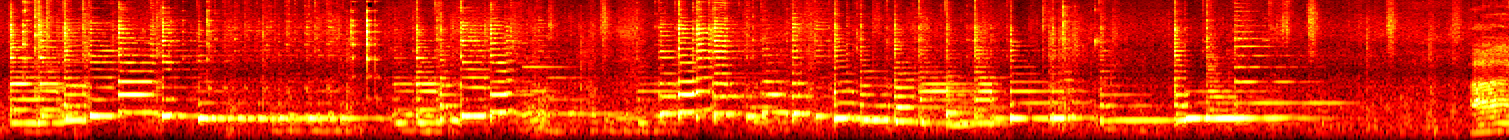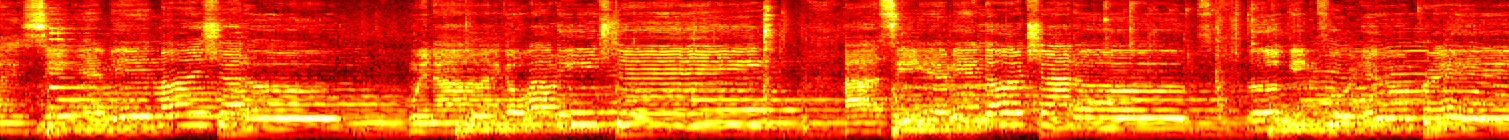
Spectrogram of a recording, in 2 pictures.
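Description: Live acoustic bluegrass band: picked strings play a sparse opening alone. About halfway in, the fiddle, upright bass and the rest of the band come in together and the music gets fuller and louder.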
